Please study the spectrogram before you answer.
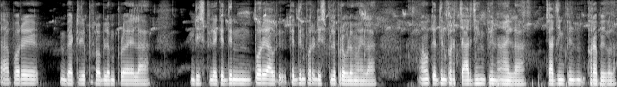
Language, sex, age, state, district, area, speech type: Odia, male, 18-30, Odisha, Malkangiri, urban, spontaneous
